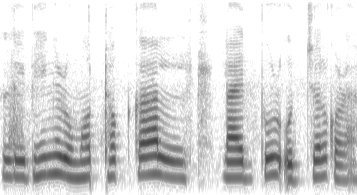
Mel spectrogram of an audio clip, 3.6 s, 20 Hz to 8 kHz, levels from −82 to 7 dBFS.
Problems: constant background noise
